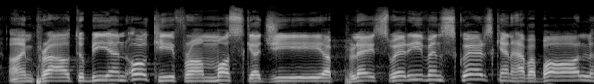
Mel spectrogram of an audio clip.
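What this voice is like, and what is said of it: Singing with thick Persian accent. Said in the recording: “starts to sing in English with his thick Persian accent.”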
